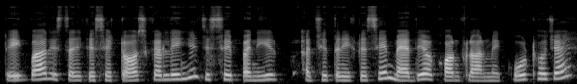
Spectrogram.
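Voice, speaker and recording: A woman hosting a cooking channel, giving a calm, step-by-step recipe voice-over and speaking directly to viewers. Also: mid-range voice, normal speed.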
